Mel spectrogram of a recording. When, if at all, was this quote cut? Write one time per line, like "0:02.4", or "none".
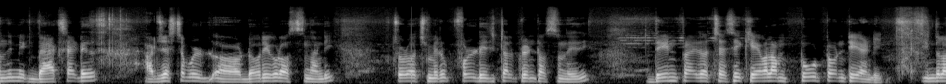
none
